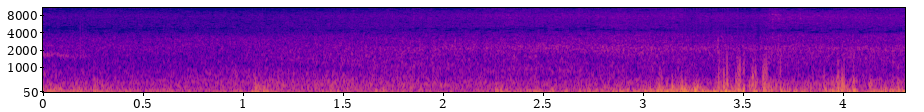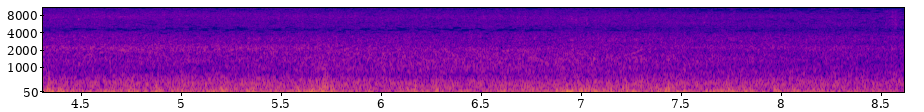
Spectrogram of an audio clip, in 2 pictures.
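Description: River water running at a normal, moderate flow, a steady broadband wash heard up close and outdoors, with a brief louder surge partway through and wind noise across the microphone.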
